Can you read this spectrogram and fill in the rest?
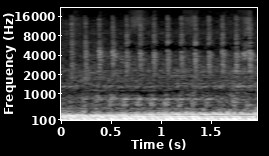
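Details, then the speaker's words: Dodge Scat Pack V8 jump-started with a dead battery after fuel pump work: rapid steady ticking over a rough, lumpy idle, loud and standing out; bad tick from the engine, cause not confirmed. "I hear some ticking [Applause] man that's not good guys why is the we here ticking coming from this damn motor that's a tick that's a bad tick I don't like it at all"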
